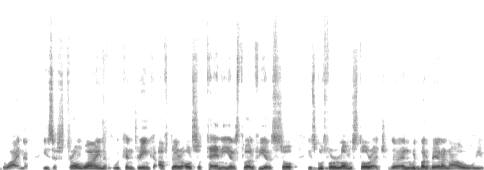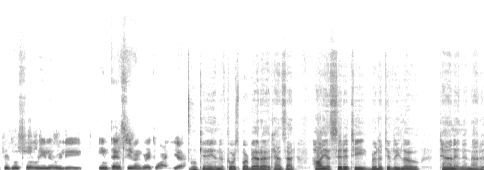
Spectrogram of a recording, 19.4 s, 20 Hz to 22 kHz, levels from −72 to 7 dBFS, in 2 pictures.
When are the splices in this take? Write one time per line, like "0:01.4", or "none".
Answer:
0:13.4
